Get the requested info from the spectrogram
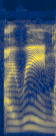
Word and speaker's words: Irene: Irene, like somebody's grandmother's name.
